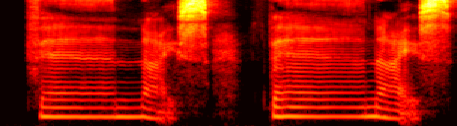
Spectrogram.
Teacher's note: Here again, we've got linking and flowing of sounds. That N sound at the end of thin releases into the word ice.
